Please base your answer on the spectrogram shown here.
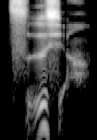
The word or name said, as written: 慈祥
